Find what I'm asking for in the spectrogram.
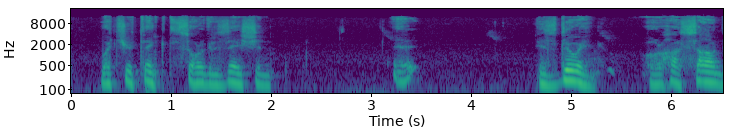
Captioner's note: pauses for 3 seconds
